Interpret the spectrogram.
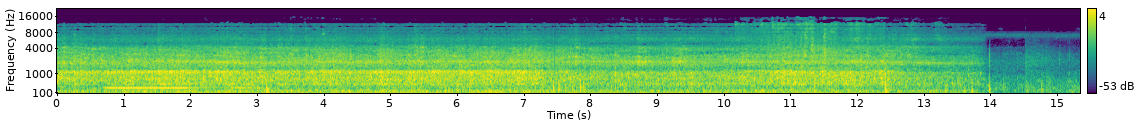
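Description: Passenger train passing close at speed: a steady loud rush of wheels on rails with a clickety-clack of coaches going over rail joints. It falls away sharply about fourteen seconds in as the last coach goes by.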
